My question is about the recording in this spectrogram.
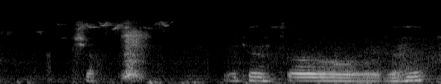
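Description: A dog barking and whining in the background of an online call.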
